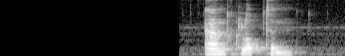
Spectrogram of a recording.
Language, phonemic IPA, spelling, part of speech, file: Dutch, /ˈaŋklɔptə(n)/, aanklopten, verb, Nl-aanklopten.ogg
- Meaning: inflection of aankloppen: 1. plural dependent-clause past indicative 2. plural dependent-clause past subjunctive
